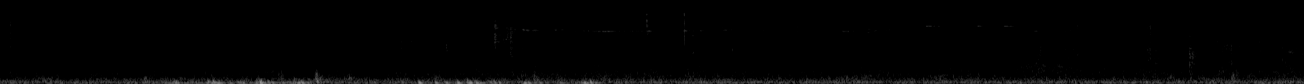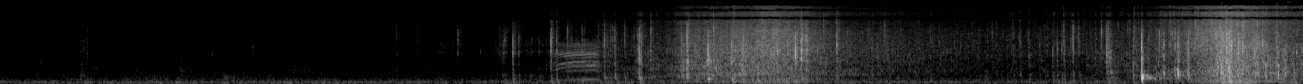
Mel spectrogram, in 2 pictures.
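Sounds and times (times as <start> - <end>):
branches rushing and crashing: 16.4 - 26.0
sharp wood crack: 17.3 - 26.0
tree hinge wood creaking: 17.6 - 26.0.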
